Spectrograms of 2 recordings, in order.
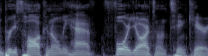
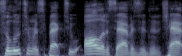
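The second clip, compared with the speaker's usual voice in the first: usual speaking voice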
